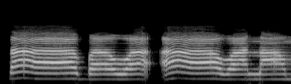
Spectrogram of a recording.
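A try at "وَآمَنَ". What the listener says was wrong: Wa amana. Wa amana bukan wa awana. Wa amana. Wa amana. Terbalik.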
